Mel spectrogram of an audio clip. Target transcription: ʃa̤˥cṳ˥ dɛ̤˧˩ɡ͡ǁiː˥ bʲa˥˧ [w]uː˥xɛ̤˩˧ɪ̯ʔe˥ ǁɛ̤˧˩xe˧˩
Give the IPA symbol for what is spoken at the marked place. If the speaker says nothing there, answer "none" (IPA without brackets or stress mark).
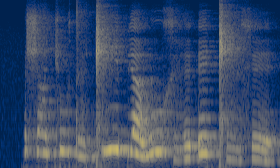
w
